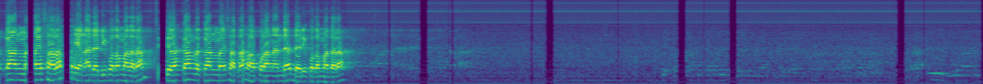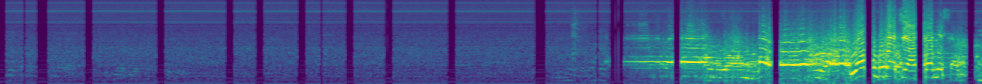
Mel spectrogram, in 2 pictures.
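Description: A man speaks clearly into a microphone, heard through a broadcast.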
